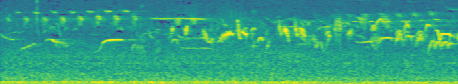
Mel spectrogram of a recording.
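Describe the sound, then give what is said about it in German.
A bird sings nonstop in a sunlit flower meadow, pouring out many short, high chirps, whistles and trills in quick succession over a steady low background hum. “Also dieser Vogel hält gerade nichts zurück. Er singt und singt und singt.”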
